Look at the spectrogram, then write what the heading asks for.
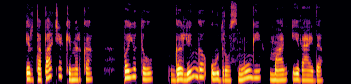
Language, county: Lithuanian, Marijampolė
